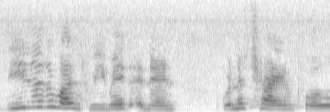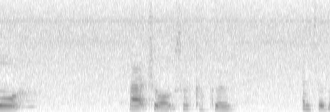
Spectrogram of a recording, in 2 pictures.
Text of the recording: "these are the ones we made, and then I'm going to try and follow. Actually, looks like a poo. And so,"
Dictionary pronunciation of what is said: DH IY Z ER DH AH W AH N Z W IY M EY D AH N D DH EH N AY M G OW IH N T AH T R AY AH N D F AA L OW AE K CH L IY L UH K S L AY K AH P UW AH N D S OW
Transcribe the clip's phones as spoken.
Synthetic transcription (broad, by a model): DH IY Z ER DH AH W AH N Z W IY M EY D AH N DH EH N G OW IH N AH T R AY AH N F AA L OW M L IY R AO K S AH K AH P UW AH N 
